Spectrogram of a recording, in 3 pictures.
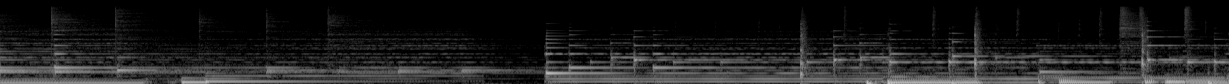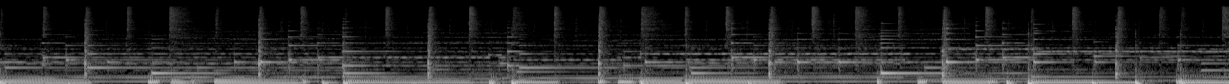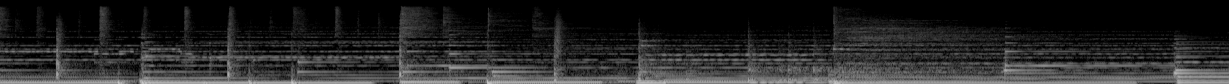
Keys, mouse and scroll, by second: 9.4 ctrl+i, 12.2 ctrl+click, 14.5 ctrl+t, 15.3 alt+click, 15.9 alt+click, 22.1 Down, 23.6 Down, 23.9 Down, 24.1 Down, 28.8 scroll up 2, 29.9 scroll up 1, 30.0 ctrl+j, 30.8 right click, 33.5 ctrl+click.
